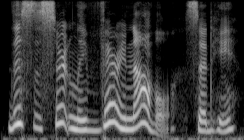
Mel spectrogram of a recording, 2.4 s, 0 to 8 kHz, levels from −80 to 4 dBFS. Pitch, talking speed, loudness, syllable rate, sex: 260 Hz, 170 wpm, -18 LUFS, 5.0 syllables/s, female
